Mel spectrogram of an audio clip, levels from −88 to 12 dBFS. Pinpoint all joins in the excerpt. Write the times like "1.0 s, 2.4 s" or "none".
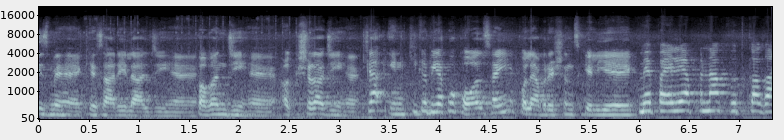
1.5 s, 3.2 s, 5.9 s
